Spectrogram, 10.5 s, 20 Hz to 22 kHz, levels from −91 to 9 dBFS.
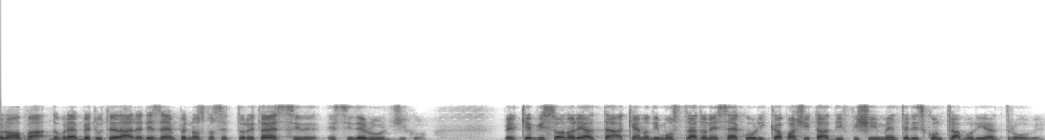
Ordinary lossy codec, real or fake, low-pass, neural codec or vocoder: none; fake; 5.4 kHz; codec, 16 kHz, 0.9 kbps, LongCat-Audio-Codec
